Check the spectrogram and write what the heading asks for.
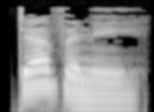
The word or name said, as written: Devany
